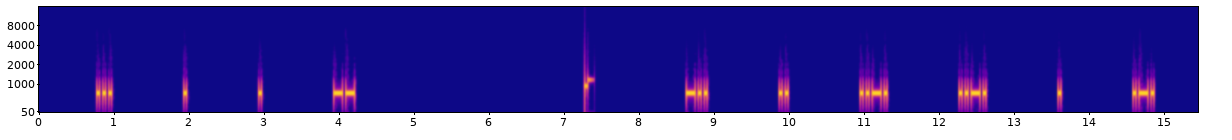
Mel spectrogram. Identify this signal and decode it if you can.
Morse code, heard as a keyed tone, about 29 wpm, spaced as for 8 wpm, 690 Hz. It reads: SEEM DIFFER
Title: 8x Character Spacing - Top 500 Words - 30wpm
